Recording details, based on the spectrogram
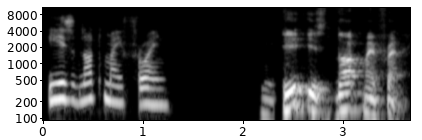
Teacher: So you see that the intonation falls for a declarative sentence in English, always.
